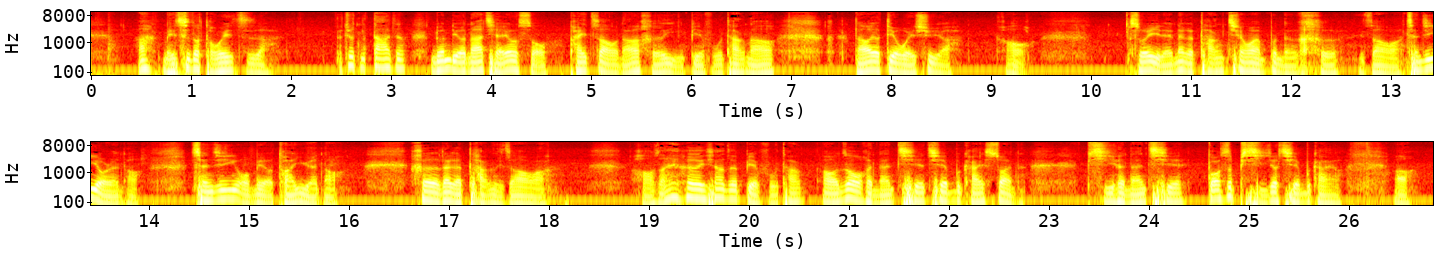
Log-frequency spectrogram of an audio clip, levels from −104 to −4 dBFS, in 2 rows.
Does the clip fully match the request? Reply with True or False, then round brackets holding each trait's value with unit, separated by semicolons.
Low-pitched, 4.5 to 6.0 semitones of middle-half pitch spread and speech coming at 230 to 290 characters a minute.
True (110 Hz; 5.2 semitones; 245 characters per minute)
